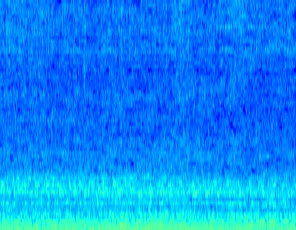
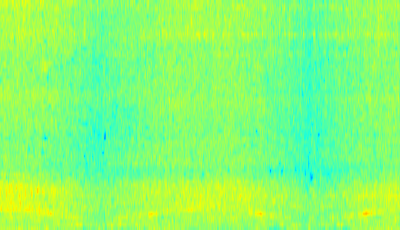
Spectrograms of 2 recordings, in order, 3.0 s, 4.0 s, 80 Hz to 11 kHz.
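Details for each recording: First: 2000 Honda Prelude SH (H22) after the surging-idle fix, first start: faint, even idle hum with no hunting. Idle is slightly high; owner suspects the throttle cable or a dirty intake. Normal idle. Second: 2000 Honda Prelude SH (H22) idling off the pedal while still warming up: rpm hunts up and down about once a second; steady when held higher, no misfire, worse once warm; surging idle, later fixed.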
